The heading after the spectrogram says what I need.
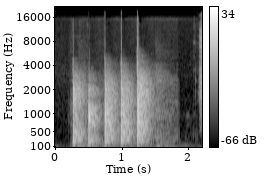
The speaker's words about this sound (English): Feeling very excited, she knocked on the door.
